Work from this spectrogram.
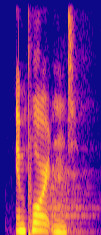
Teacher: Listen to the word important. Important. The second part receives the strongest beat. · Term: word stress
